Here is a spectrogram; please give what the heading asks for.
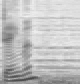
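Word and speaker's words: Daemon: a e m o n how do you pronounce that Damon if you preferred and this address I guess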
